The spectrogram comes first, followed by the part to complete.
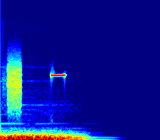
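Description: Closing sound design of a soundtrack: a deep low rumble fading out over about a second and a half, with a brief burst of static near the start and a single short high beep just before a second in.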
